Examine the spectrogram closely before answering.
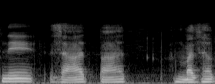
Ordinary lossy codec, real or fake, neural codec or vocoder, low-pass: none; real; none; 7.2 kHz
